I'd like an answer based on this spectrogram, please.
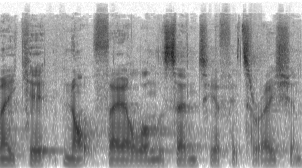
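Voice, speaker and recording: A man with a Yorkshire accent, fairly low in pitch, with monotone, flat intonation at a moderate pace on a very clean recording with a silent background. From northern England, Sheffield. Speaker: test automation consultant. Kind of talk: conference panel discussion. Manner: hesitant, many fillers.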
